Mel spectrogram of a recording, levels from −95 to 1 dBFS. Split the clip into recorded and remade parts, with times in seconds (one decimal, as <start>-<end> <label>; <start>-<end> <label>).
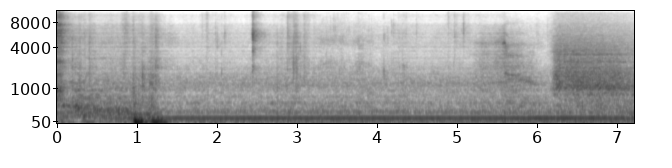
0.0-3.3 remade; 3.3-4.2 recorded; 4.2-5.6 remade; 5.6-7.2 recorded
